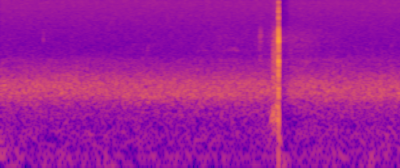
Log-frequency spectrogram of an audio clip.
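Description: A nine-iron striking a golf ball off the turf: one sharp, brief click about three-quarters of the way through, over steady background hiss.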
